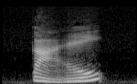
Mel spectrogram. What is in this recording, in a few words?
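"gai", Mandarin Chinese; phan biet am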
